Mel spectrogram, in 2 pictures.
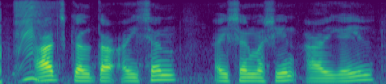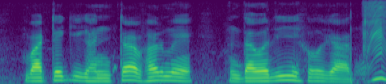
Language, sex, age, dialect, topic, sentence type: Bhojpuri, male, 25-30, Northern, agriculture, statement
